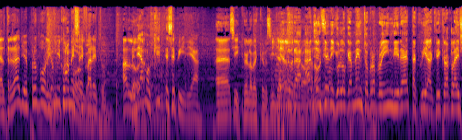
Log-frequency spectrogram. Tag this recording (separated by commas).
Speech, Music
